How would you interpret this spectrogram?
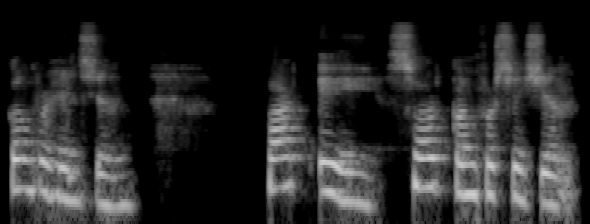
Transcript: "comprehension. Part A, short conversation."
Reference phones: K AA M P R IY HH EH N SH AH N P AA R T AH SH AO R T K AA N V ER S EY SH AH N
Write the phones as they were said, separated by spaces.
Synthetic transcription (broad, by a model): K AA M P R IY HH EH N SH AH N P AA R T AH S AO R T K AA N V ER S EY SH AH N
